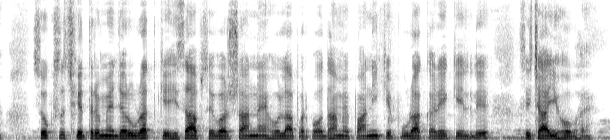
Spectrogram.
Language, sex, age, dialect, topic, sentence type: Magahi, male, 31-35, Southern, agriculture, statement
